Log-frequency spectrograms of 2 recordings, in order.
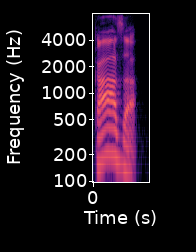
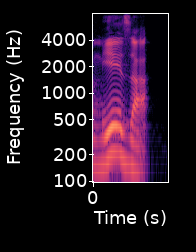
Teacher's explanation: a sílaba tônica ocupa a penúltima posição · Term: paroxítonas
